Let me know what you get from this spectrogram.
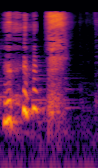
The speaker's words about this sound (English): Oh my God, I'm about to sneeze.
